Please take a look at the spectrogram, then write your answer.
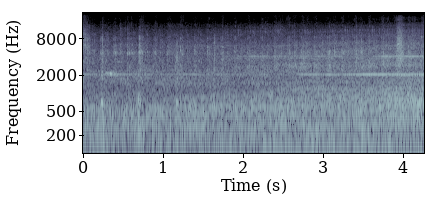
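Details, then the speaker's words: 1997 Mercedes S500 coupe (W140) running after a head gasket fix: thin, steady high buzz from the side power mirror motor that never stops while the car is on. "And this mirror is going to keep going the whole time. Yep. It's It'll do that as long as the car is on."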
